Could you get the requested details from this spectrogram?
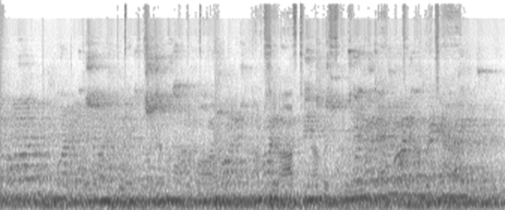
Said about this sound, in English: Lakers dribbling the ball around, trying to make something happen.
